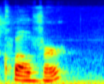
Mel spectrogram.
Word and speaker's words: Quelver: You say it like Quell, or if you're saying the full name, it's Quelver.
